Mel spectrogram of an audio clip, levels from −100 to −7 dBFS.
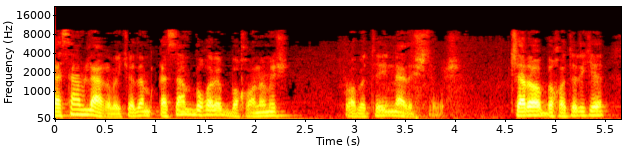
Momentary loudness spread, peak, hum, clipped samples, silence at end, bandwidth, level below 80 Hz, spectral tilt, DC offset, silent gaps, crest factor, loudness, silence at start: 18 LU; -4 dBFS; none; under 0.1%; 0.15 s; 9.8 kHz; -56 dBFS; -7 dB/octave; under 0.1%; none; 20 dB; -22 LUFS; 0 s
